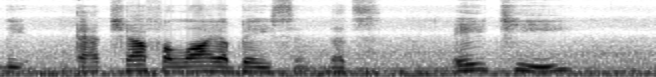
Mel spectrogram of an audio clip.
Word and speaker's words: Atchafalaya: yes it's called the atchafalaya basin that's at c h a a f a l y a something like that at chaffelaia that's kind of a cajun word pronunciation of i don't know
